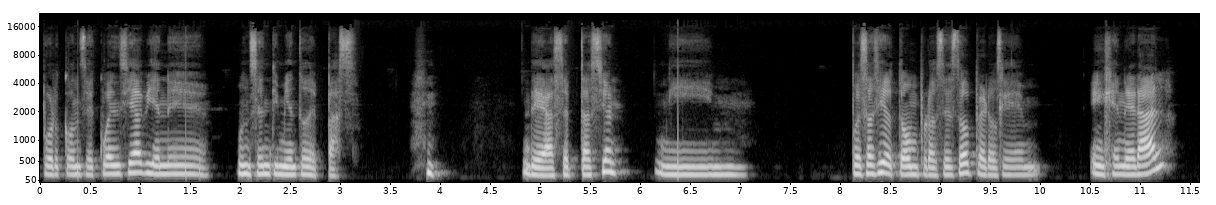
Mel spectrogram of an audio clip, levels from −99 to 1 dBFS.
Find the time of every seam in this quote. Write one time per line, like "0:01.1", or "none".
0:06.0
0:09.6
